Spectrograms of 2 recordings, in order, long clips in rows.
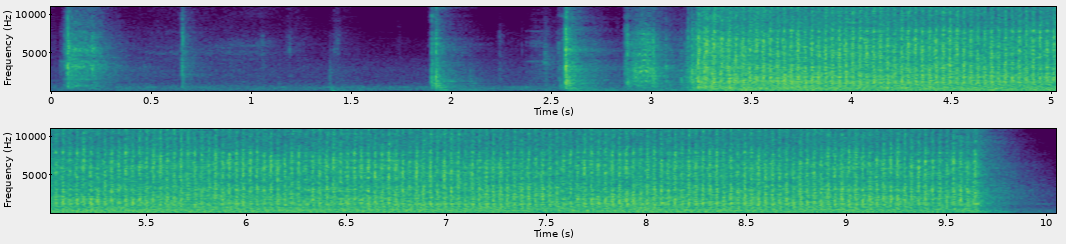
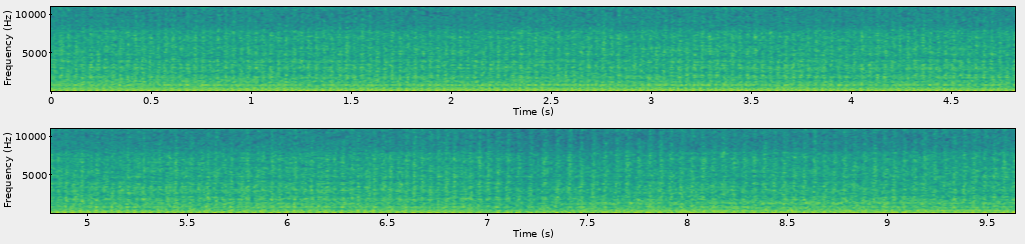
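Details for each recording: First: White Outdoor LT542G riding mower that ran rough, used too much gas and put fuel in the oil; after a few pulls it fires into a loud, uneven stumbling run, fuel starvation from a missing carburetor main jet. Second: White Outdoor LT542G riding mower twin after reinstalling the missing carburetor main jet and checking the anti-backfire solenoid and O-rings: a fairly steady low throb with rain patter behind it and no stumbling or backfire. Normal, healthy idle.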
